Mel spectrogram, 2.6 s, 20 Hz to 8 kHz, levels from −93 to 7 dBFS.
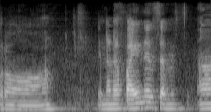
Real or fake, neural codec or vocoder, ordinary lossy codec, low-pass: fake; codec, 44.1 kHz, 7.8 kbps, Pupu-Codec; none; 7.2 kHz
